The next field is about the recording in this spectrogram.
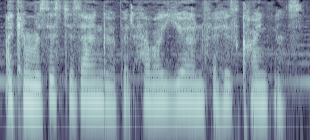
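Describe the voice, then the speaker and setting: Introspective first-person radio drama narrator, young, troubled. Warm dark tone, even delivery, soft music behind. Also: female voice, low-pitched, normal speed. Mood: conflicted.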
